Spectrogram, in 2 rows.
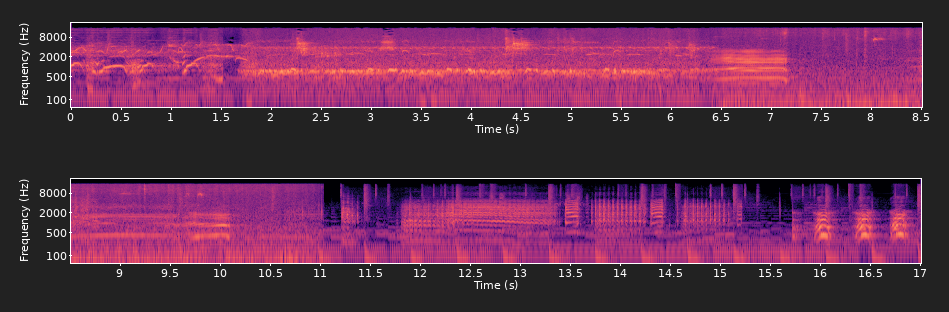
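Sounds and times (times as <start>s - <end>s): cattle mooing: 6.4s - 7.3s, 8.4s - 11.0s
background hiss: 6.6s - 11.0s.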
